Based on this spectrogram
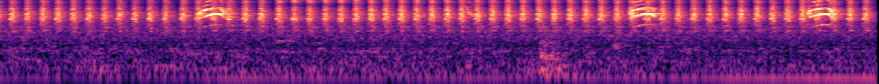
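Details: Little spiderhunter in the wild delivering a long, unbroken string of high, buzzy pulses at an even, fast rhythm, punctuated every few seconds by a louder, sharp upslurred note.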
